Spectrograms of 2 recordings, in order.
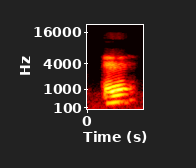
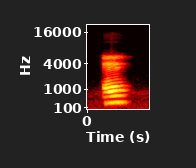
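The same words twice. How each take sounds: No difference in how they are said.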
